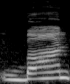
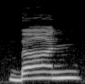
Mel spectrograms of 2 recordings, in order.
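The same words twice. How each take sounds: First: बान with the vowel drawn out long; wrong stretched बान. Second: बन said short, vowel not stretched; short correct बन. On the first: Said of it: "बान करके ना पढ़ दें". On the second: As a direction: keep बन clipped and short. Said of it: "ऐसा ना हो कि हम उसको लंबा कर दें". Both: Shown as a demonstration.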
